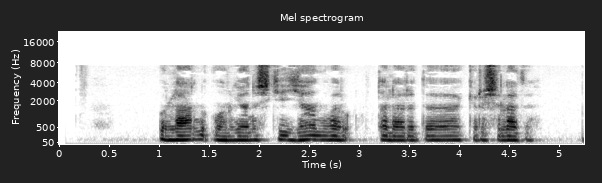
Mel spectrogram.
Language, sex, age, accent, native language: Uzbek, male, 18-24, Samarqand, Uzbek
